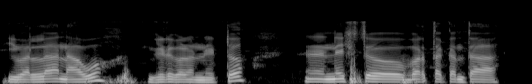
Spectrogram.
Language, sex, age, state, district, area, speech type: Kannada, male, 45-60, Karnataka, Bellary, rural, spontaneous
